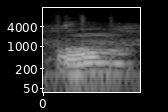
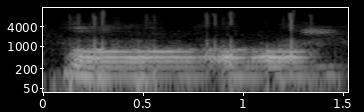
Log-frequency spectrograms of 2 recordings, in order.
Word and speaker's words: ओम: अब इस तरह से जो ओम सामान्य उच्चारण किया जाता है वह ओम नहीं है। ओम उच्चारण जब प्लुत उच्चारण किया जाएगा ऊ का, ओम, तब पूरा जो है वह ओम बनता है।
